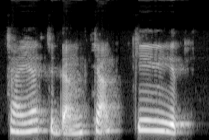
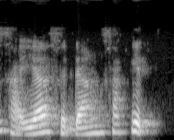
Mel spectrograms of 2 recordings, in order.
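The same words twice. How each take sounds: First: It is said in a spoiled, babyish voice. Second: It is said in a normal voice.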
